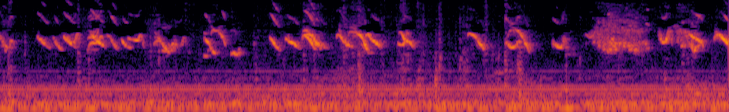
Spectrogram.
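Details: A group of Brahma chicken chicks feeding on a mash of bulgur, olive oil and mashed boiled egg. Dense, continuous chorus of short high falling cheeps with brief louder flurries, and a constant humming drone underneath.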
